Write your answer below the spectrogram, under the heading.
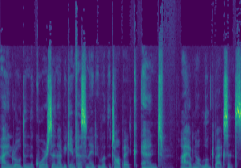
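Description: Somewhat breathy, a woman with a Russian accent speaks in a very deep, low pitch, the sound dry and close with no echo. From Ukraine. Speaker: linguistics professor. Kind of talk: interview.

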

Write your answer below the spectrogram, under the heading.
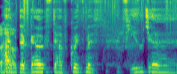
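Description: This put-on character voice sits at a middle pitch with monotone, flat intonation. It moves at a very slow pace. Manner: comic.

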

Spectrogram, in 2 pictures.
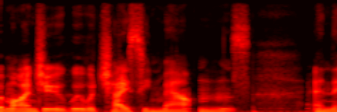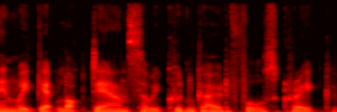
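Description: A woman with an Australian accent, very deep and low in pitch, vocal fry throughout, fairly even intonation, on a very clean recording with a silent background. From Australia, rural New South Wales near Albury. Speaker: artist. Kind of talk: interview.

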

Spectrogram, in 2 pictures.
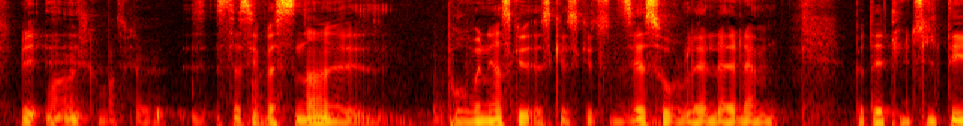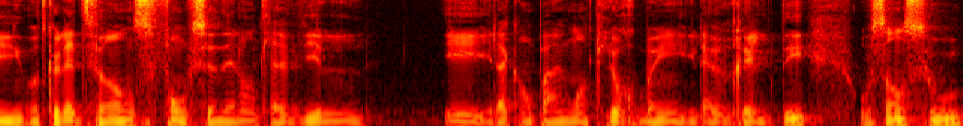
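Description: The voice keeps a fairly even intonation, broken by long, frequent pauses. The recording is very clean, with a silent background. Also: man, fairly low pitch for a man, moderate pace. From Quebec, Rimouski. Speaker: podcast co-host. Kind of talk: casual interview.

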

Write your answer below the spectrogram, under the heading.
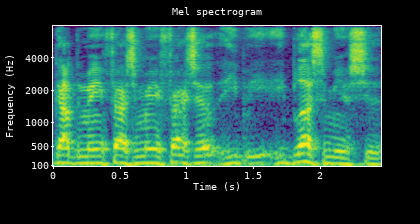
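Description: Over audible room echo, a man speaks very fast in a fairly high pitch with monotone, flat intonation. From New Jersey, Jersey City. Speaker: clothing designer. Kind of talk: casual chat.

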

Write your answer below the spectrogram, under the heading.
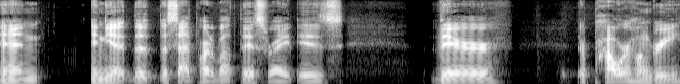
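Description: A man talks at a very slow pace, with long, frequent pauses. His voice is medium-pitched with ordinary pitch variation, on a very clean recording with a silent background. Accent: Hawaiian. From Hawaii. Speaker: podcast co-host. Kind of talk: casual chat.

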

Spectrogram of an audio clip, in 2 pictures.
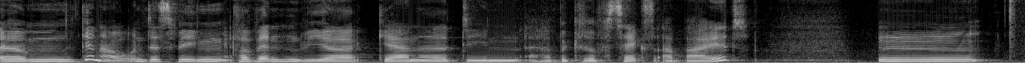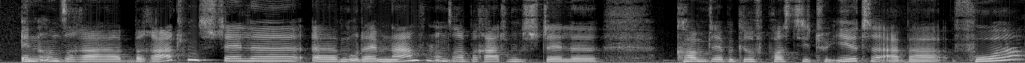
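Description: Speaking at a fairly slow pace, a woman with a fairly high pitch swings her pitch very widely. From Germany, Cologne. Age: 30s. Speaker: counselor for sex workers. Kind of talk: interview. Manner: hesitant, many filler sounds.

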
